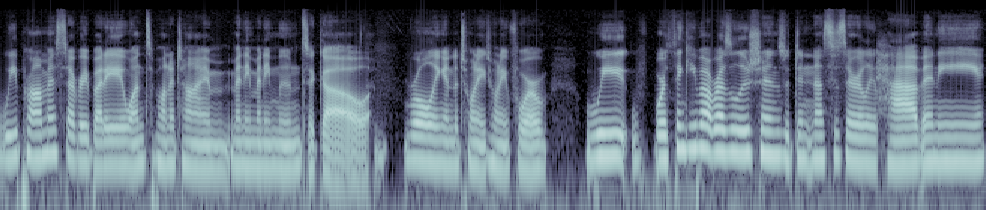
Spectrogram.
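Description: In a very clean recording with a silent background, a woman with an ordinary speaking voice and medium pitch talks at a moderate pace with lively intonation. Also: dry, close sound with no echo. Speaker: podcast co-host. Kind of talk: casual chat. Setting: home recording with street traffic noise.

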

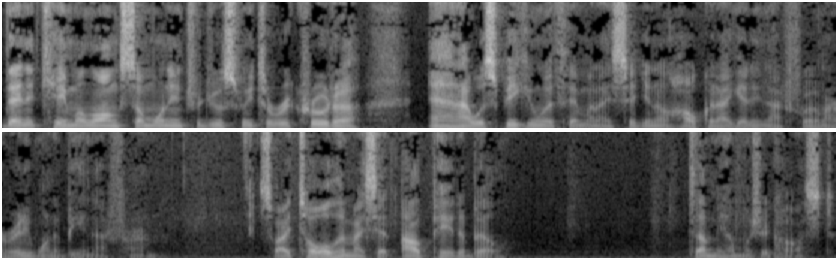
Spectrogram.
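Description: In a quiet background, a man with a Trinidadian accent talks at a very fast pace in a fairly low pitch, his intonation fairly even but his loudness swinging widely. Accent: Trinidadian island. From Trinidad, later Brooklyn, New York. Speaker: real estate broker and rideshare driver. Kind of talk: casual chat.

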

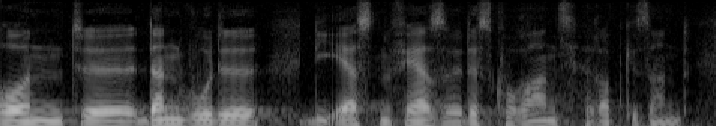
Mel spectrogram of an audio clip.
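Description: Dark and mellow in tone, this man's voice sits fairly low with ordinary pitch variation. The background is quiet. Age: 30s. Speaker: imam. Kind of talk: interview answers explaining religion to children. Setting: inside a mosque.

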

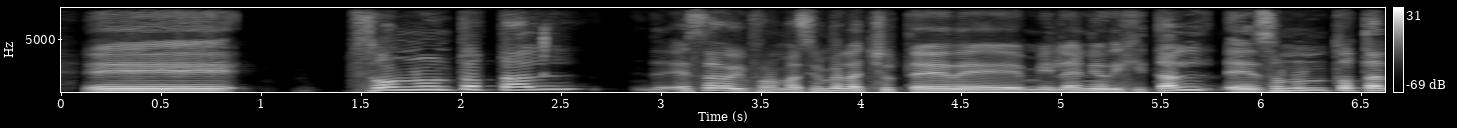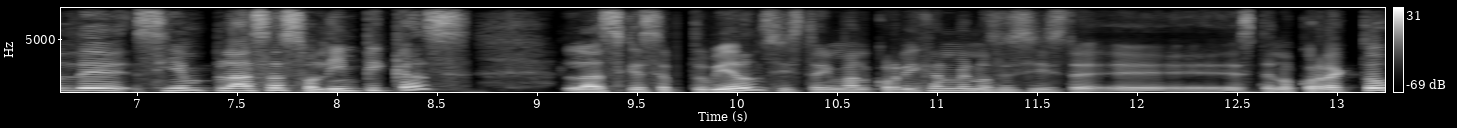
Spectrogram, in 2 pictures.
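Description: A man speaks at a fairly slow pace, his voice high in pitch. The sound is dry and close, with no echo. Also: lively intonation. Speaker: basketball section commentator. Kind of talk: casual sports talk.

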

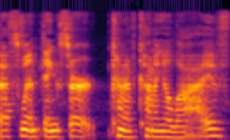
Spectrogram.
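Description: A woman in an American accent speaks at a fairly quick pace with monotone, flat intonation. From US South, northeast Georgia. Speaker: graphic designer and art director. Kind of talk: casual chat.

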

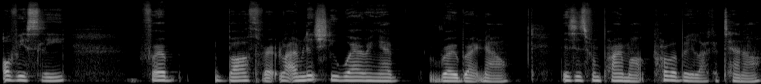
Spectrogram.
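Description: A woman with a fairly low pitch and fairly even intonation is heard in a very clean recording against a silent background. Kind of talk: casual solo chat. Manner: giggly, casual.

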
